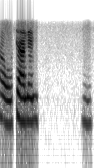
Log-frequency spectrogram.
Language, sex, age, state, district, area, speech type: Marathi, female, 45-60, Maharashtra, Nagpur, urban, conversation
